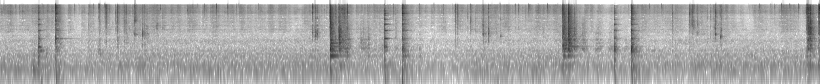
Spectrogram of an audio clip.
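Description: Eggs knocked against the rim of a glass mixing bowl and cracked open one after another: a few sharp knocks in small groups several seconds apart, with shells set down in a stainless steel sink.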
